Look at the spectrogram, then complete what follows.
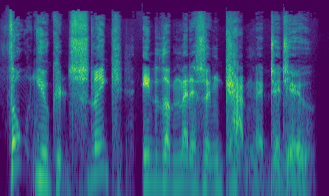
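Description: A furious middle-aged uncle from a storybook, acted by a male narrator, ranting with open contempt. His voice climbs well above the reader's low register into a bullying tirade, in a close, dry recording. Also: wildly swooping pitch, normal speed, sharp tone, slightly rough, no room sound, exaggerated voice. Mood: barking anger.

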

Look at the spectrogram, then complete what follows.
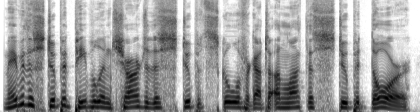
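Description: A surly schoolgirl played by a male narrator, voiced only slightly higher than an ordinary man. She grumbles scornfully and disdainfully in a storybook reading, with dry, close sound. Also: brisk, dry recording, close to an everyday voice.

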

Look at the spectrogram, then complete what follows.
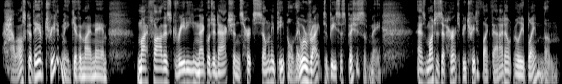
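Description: Man acting a bright-voiced, earnest young military officer. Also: on the low side, sing-song, moderate pace, no echo, studio quality, full character voice. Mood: resigned, determined. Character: earnest, self-effacing, duty-driven young military officer. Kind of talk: dramatic audiobook dialogue reading.

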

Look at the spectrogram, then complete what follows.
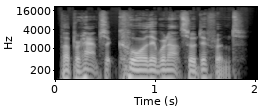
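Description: Male audiobook narrator: low register, very varied melody, expressive story delivery, dry recording. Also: quick pace, no room sound.

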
